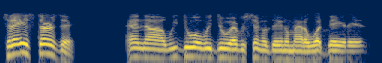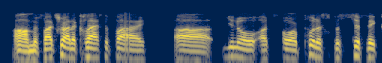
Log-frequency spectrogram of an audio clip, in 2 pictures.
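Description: A man's voice: medium pitch, dry recording. A man sharing at a recovery meeting, blunt and emphatic, with a big plain-spoken voice. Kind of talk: personal recovery share. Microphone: phone call. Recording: tinny phone line.

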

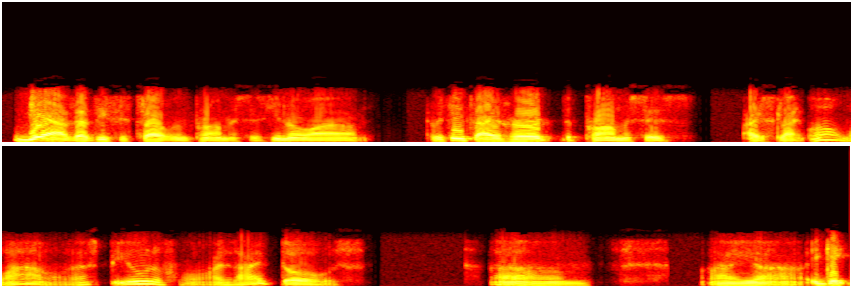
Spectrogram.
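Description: A man, sharing at a phone support meeting in a halting, exclamatory way. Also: mid-range voice, vocal fry, breathy edge. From Cuba. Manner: halting, animated, exclaims often. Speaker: meeting participant. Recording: phone line.

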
